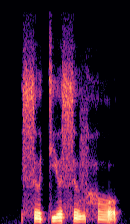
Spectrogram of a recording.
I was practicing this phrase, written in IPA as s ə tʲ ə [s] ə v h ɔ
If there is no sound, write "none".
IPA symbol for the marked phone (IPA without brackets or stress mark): s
